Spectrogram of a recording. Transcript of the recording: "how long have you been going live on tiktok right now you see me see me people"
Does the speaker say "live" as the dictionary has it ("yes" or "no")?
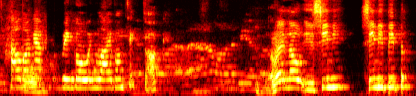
yes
